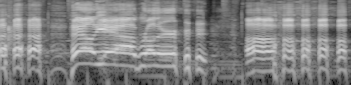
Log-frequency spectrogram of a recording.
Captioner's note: laughs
